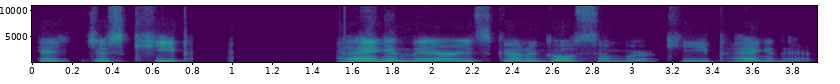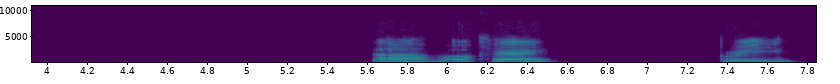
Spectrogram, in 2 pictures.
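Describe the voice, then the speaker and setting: A man speaks in a middle-pitched voice, animated and repetitive, as he guides someone through breathing and noticing feelings. His audio sounds dry and a bit muffled, like a remote call with no room around it. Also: unhurried, pauses often, no echo. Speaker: podcast co-host, spiritual teacher. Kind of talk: casual podcast conversation.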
